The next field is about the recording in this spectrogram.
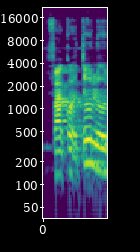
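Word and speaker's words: فَاقْتُلُوا: Faqotulu. Di sini kita bacanya dengan pantulan ya. Faqotulu. faqtulu. Jadi jangan sekedar faqtulu faqtulu enggak ada pantulannya kan. Jadi ini harus dipantulkan.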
